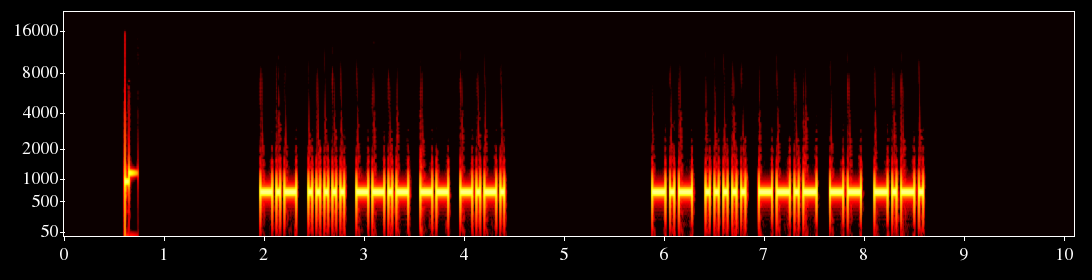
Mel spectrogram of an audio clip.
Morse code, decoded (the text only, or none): K5QMC K5QMC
